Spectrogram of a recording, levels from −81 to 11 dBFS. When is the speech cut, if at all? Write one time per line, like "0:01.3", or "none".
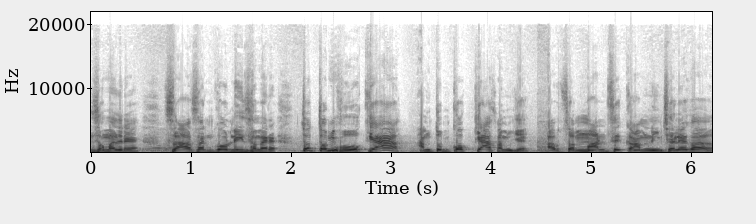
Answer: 0:04.4

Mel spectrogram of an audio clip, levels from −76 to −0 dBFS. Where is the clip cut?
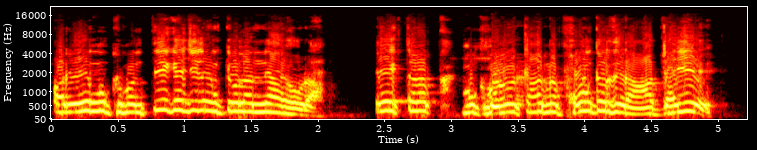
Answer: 0:03.3

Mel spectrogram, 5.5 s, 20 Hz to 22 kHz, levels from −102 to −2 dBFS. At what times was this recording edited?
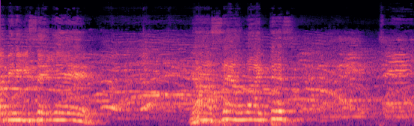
none

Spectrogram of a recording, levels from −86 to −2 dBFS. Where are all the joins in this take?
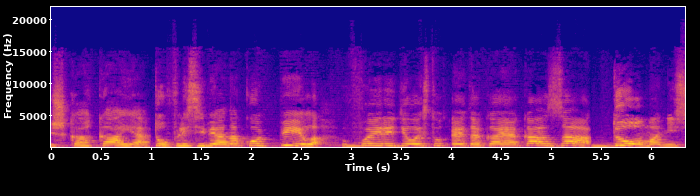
0:01.0
0:05.5

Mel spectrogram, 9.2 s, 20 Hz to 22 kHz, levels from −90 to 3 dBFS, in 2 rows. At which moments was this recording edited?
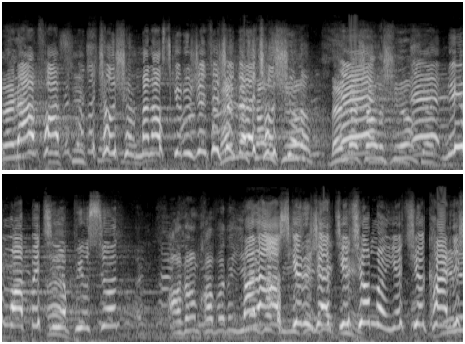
none

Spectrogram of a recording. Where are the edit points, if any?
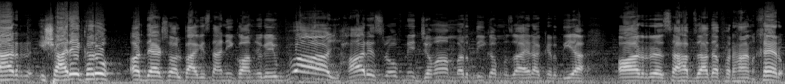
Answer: none

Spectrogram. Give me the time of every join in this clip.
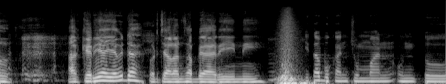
0:02.9

